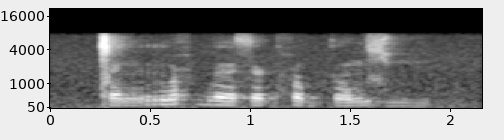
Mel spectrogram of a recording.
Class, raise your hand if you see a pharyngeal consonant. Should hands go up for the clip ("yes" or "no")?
yes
